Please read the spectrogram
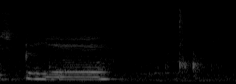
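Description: A child's voice humming a single held note for under a second, then a brief click near the end.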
